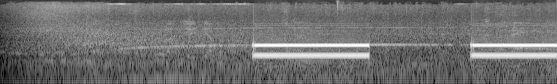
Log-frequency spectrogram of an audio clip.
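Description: Two loud, steady ringback tones of an outgoing phone call, each about a second long and separated by a pause, over a low background hiss.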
